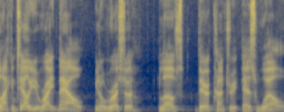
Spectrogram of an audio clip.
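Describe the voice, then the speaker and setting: Over a very clean recording with a silent background, a man speaks at a fairly slow pace with ordinary pitch variation. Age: 60s. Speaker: retired military officer, national security advisor. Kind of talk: news interview. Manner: halting, many fillers.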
